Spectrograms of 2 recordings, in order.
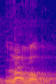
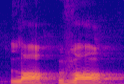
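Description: First: Said in the usual way. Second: "Lavabo" slowly broken into la, va, bo; syllable by syllable. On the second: Shown as a demonstration. Teacher shows pupils the va in a word, syllable by syllable. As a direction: stretch out each syllable of "Lavabo" with gaps between. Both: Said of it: "va comme lavabo".

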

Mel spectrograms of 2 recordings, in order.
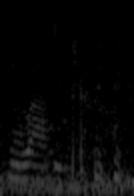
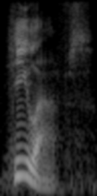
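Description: First: Breathy whisper of he laughs; hushed reveal. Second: Said in the usual way. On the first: Shown as a demonstration. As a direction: whisper the name's meaning. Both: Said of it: "What do they name the boy".

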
